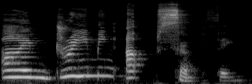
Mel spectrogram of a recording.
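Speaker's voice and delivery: high squeaky mouse refusal; Little Mouse voice. Acted. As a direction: brush off the request, high. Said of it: "said Little Mouse".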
